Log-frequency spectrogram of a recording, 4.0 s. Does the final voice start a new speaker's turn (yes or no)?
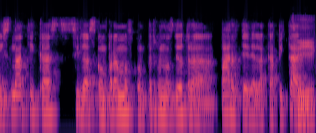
yes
